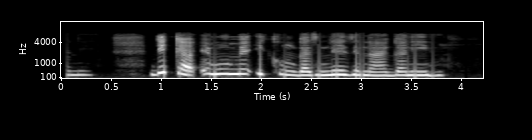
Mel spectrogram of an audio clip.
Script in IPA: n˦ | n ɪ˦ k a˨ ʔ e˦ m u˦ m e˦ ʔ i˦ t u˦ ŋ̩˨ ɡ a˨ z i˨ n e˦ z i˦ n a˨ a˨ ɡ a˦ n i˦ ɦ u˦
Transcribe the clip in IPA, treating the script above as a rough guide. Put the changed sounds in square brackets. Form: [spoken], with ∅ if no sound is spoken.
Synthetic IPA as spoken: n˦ | [d] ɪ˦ k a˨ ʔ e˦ m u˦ m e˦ ʔ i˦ [k] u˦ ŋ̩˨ ɡ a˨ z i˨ n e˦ z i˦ n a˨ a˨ ɡ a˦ n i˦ ɦ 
